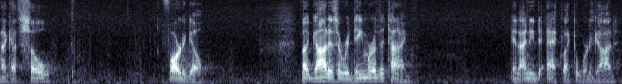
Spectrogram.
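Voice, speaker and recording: A man's voice: medium pitch, fairly bright tone, long reverb tail. A man preaching a sermon in a folksy, emphatic storytelling manner with many asides.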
